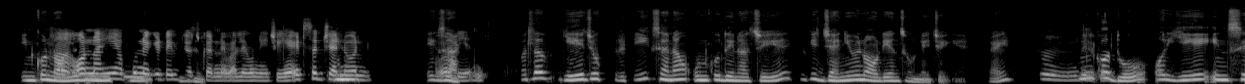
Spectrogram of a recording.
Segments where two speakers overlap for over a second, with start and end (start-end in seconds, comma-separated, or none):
0.5-2.0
